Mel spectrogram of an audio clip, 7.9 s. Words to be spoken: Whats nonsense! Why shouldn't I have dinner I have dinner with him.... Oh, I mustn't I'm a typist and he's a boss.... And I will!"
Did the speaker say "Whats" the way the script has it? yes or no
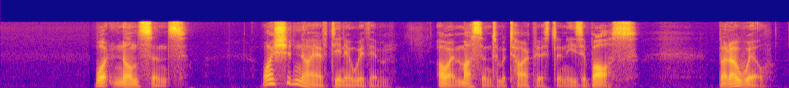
no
